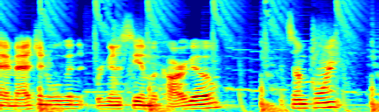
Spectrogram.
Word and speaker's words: Magcargo: we're gonna see a Macargo at some point. I always get that thing's name wrong. Magcargo? Marcargo? I think it's Magcargo, like magma.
